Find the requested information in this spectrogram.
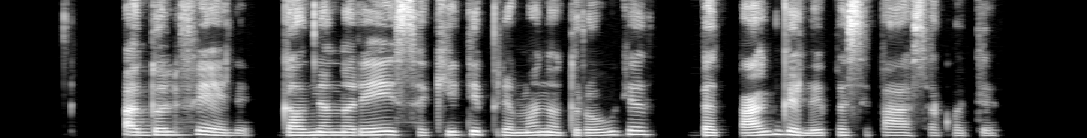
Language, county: Lithuanian, Vilnius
